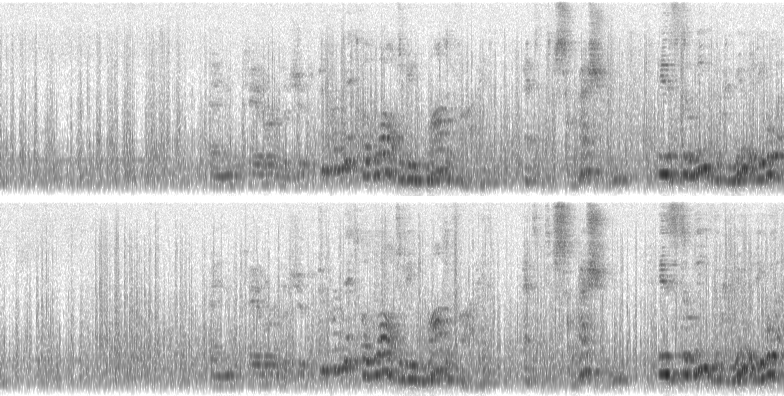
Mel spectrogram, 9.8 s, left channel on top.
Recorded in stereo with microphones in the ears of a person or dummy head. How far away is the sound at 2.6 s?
About 5 m.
